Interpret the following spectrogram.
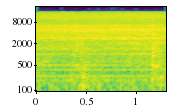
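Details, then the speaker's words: Compressor during check and startup: steady sharp high-pitched hiss over faint machine rumble, air escaping at a fitting missing its gasket (empaque), possibly sealing itself off; compressed air leak. "Now, if you look, to show you how much of an air hog, No, es que no tiene empaque, como que no tuviera empaque."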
